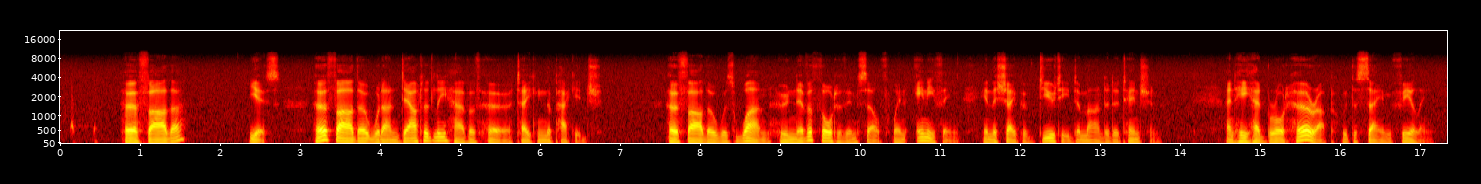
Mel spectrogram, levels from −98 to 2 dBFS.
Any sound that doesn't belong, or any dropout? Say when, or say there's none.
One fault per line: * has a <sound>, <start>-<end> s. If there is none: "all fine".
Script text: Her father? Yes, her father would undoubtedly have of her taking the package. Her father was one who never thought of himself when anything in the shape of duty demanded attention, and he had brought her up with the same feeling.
* has a whoosh, 0.1-0.5 s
